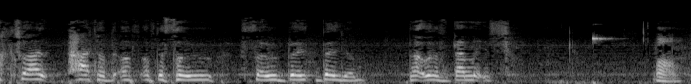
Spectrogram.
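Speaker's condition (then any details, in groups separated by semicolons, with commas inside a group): Cerebral palsy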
